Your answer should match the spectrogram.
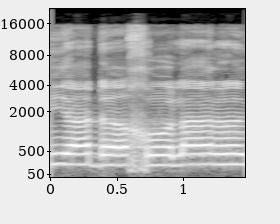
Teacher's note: dal qalqalah sugra kita pantulkan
